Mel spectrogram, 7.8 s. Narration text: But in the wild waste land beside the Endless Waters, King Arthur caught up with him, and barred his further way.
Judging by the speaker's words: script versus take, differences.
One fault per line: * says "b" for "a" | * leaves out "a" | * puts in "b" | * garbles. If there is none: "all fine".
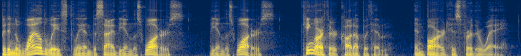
* puts in "the Endless Waters"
